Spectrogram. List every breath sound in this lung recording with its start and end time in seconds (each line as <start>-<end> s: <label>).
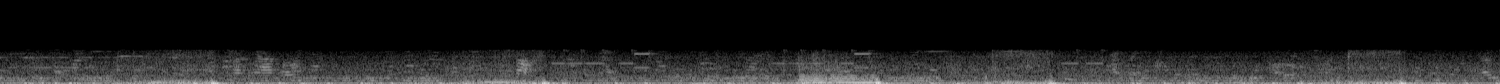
1.33-2.15 s: inhalation
1.33-2.15 s: rhonchi
4.69-5.50 s: inhalation
4.69-5.50 s: rhonchi
7.95-8.88 s: inhalation
7.95-8.88 s: rhonchi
